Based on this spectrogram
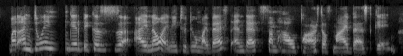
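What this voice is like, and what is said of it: Non-native English accent. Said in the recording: “I have this thing about my accent ... people whose native language is English and then I have my funny accent”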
